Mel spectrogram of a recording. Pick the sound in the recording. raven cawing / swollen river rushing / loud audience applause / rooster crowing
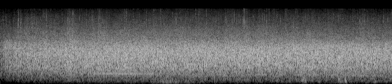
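loud audience applause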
